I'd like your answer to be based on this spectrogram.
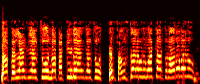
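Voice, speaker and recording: Furious caller, man, rapid-fire confrontational, bright voice over a muffled line. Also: very high voice, steady tone, no echo. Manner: angry and confrontational. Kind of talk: heated phone argument. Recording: muffled phone call.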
